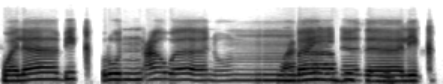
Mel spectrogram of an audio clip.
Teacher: awanum iqlab tu wajib didengungkan 2 harakat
